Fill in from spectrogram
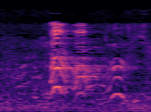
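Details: A trained parrot performing at a bird show at African Lion Safari, Hamilton, Canada, imitates a dog's bark as a learned sound effect, giving two short, hoarse, woofing bursts.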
